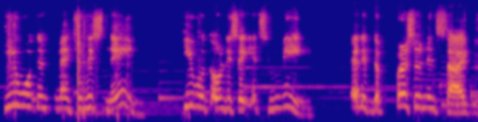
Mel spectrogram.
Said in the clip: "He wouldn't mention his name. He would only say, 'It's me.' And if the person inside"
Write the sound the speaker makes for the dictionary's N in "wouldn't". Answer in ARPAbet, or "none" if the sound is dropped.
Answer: N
